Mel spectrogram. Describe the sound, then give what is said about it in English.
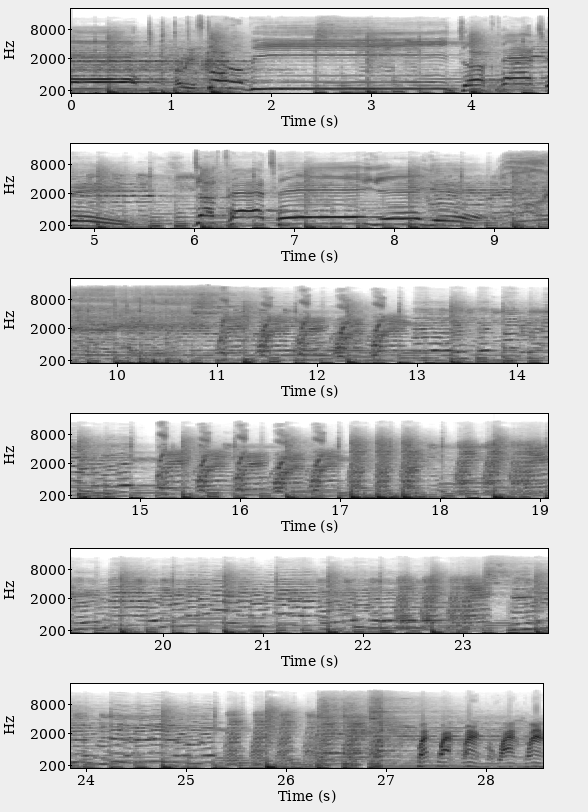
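A bouncy parody pop song about wanting a new duck plays loudly and continuously, with full band backing and what sound like comic quacking noises mixed into the music. “A parody, of course”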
